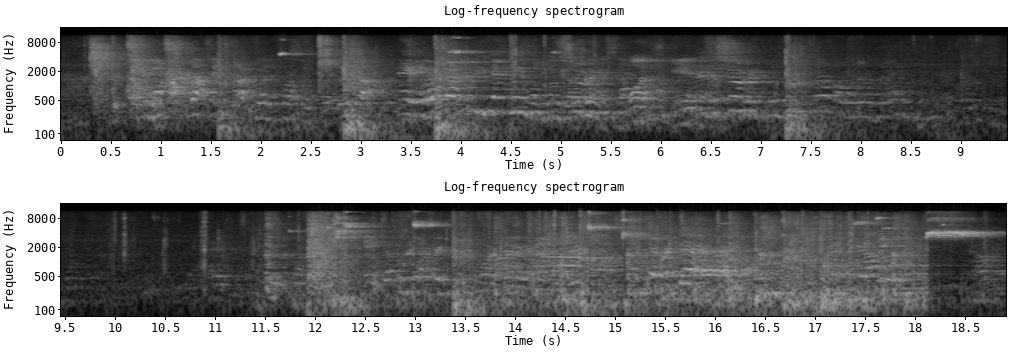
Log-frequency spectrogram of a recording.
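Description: A basketball bounces on a wooden court in a large echoing gym.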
